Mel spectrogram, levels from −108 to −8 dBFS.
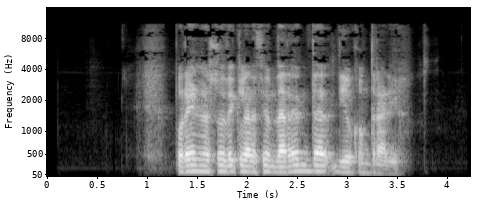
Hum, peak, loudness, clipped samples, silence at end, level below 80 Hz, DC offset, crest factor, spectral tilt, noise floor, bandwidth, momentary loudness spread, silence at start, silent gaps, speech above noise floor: none; -2 dBFS; -19 LUFS; under 0.1%; 0.65 s; -62 dBFS; under 0.1%; 20 dB; -5.5 dB/octave; -82 dBFS; 11.5 kHz; 18 LU; 1 s; none; 63 dB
